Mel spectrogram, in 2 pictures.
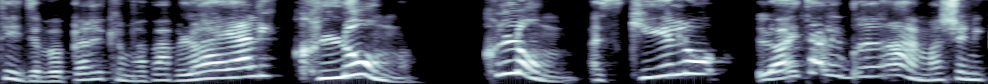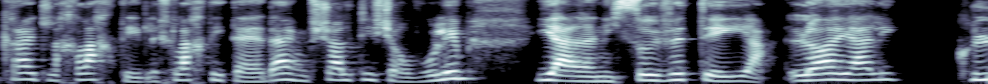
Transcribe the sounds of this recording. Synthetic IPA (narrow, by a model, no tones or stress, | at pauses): t̪iedzebepe̞ʁekimʁabablo̞ajalikʰlum | klumʔazkiilulo̞ajtalibʁiʁamaʃenikʁait̪laχlaχt̪iliχlaχt̪iet̪ajadaimefʃaltiʃaʁvulimjalanisujveteialo̞ajali | k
